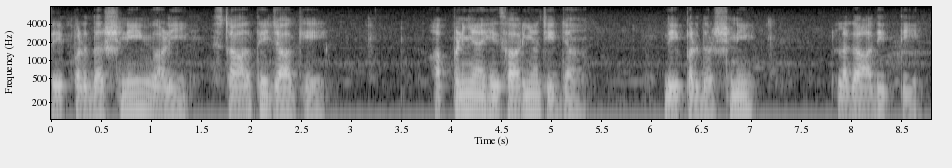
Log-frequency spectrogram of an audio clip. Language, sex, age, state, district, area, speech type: Punjabi, male, 30-45, Punjab, Faridkot, rural, spontaneous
